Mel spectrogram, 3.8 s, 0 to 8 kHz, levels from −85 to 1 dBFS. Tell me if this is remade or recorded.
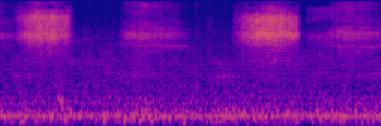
remade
